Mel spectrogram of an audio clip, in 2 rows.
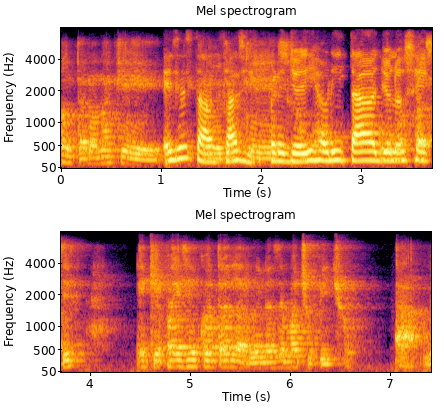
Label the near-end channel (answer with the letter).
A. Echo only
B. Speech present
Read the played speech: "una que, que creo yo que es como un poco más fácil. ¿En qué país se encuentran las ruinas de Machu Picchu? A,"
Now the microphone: B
